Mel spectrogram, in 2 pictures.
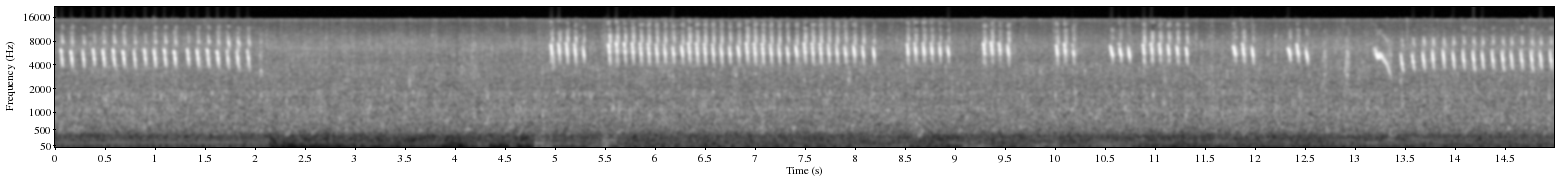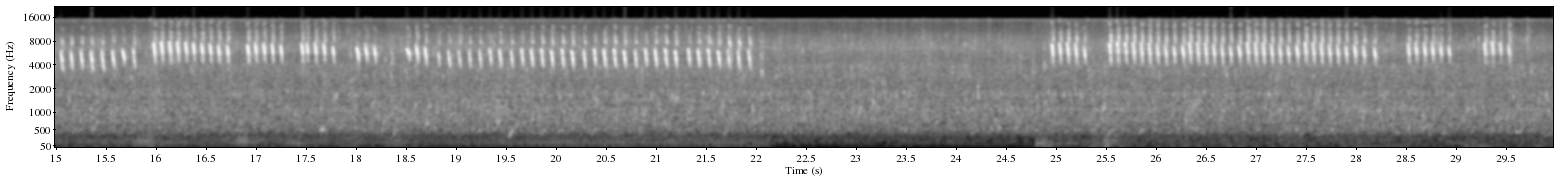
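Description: Nuthatch (rambatan) song: rapid trills of high, sharp repeated notes in bursts of several seconds, with short gaps inside some bursts and pauses between them, over a steady hiss.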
